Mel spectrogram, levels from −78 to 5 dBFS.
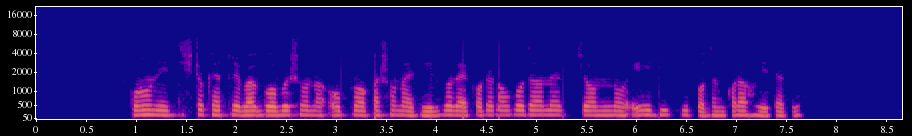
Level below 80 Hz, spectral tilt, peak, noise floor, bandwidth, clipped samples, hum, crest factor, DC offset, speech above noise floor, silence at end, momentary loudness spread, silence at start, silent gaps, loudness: -62 dBFS; -10 dB/octave; -10 dBFS; -84 dBFS; 6.6 kHz; under 0.1%; none; 20 dB; under 0.1%; 56 dB; 1 s; 7 LU; 0.95 s; none; -29 LUFS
